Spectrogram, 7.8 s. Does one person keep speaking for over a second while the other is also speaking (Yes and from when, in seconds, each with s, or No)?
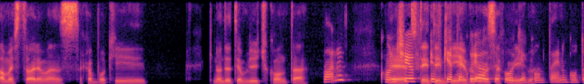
Yes, from 5.2 s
